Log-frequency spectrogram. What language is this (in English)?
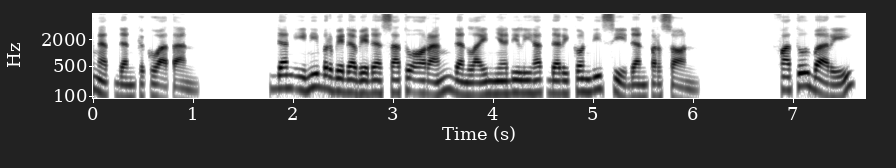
Indonesian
